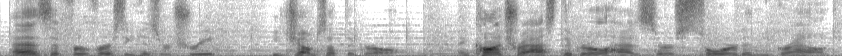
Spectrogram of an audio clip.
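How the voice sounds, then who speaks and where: Visual novel playthrough host, reading aloud, enthusiastic asides, medium pitch, game music behind. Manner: enthusiastic, gushing asides between read narration. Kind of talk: reading game text aloud with excited commentary.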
